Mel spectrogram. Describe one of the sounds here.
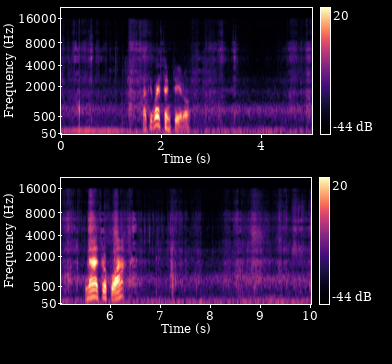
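Dry leaves crunch underfoot as someone walks.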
